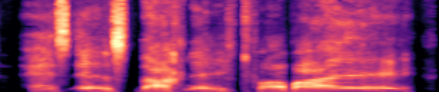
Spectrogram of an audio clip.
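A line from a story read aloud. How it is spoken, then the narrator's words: Frantic scream. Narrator (German): schrie er wie irre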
